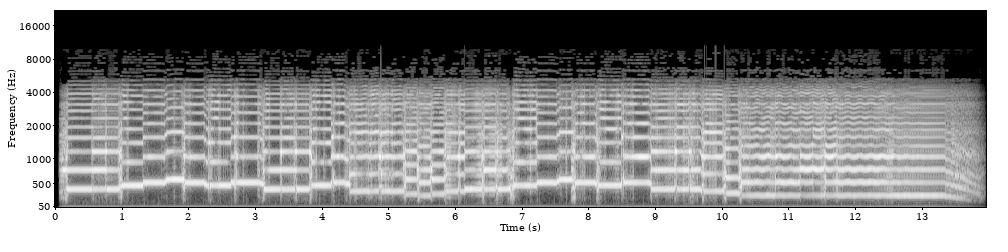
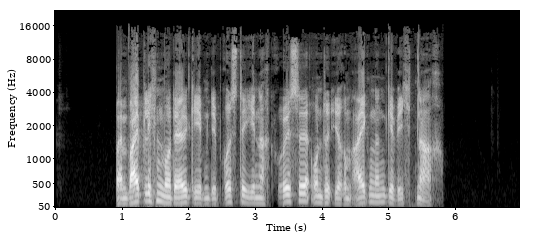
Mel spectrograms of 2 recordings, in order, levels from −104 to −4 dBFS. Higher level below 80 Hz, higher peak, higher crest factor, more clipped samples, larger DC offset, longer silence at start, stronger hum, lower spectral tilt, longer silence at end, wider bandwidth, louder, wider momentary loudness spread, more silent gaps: about the same, -66 dBFS vs -62 dBFS; about the same, 0 dBFS vs 0 dBFS; second, 12 dB vs 20 dB; neither; first, 0.7% vs under 0.1%; second, 0.05 s vs 0.95 s; neither; about the same, -4 dB/octave vs -3.5 dB/octave; second, 0.05 s vs 1.15 s; second, 6.8 kHz vs 16 kHz; first, -11 LUFS vs -17 LUFS; second, 3 LU vs 9 LU; neither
